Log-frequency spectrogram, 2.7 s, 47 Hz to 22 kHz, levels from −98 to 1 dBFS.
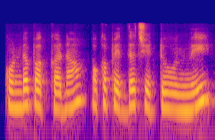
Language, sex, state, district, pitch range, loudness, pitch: Telugu, female, Telangana, Hyderabad, 190-225 Hz, -18 LUFS, 205 Hz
